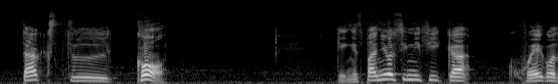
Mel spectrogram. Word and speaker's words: Taxco: Tasco es una palabra de origen náhuatl y se pronuncia Taxtlco, que en español significa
